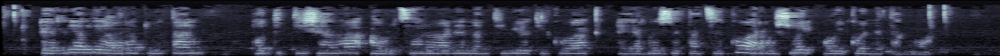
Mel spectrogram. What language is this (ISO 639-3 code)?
eus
